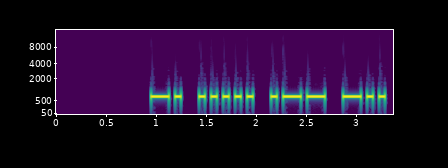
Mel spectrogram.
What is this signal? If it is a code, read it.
Morse code, heard as a keyed tone, about 20 wpm, 700 Hz. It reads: N5WD
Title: USA Call Signs - 5 Characters - 6x Character Spacing - 20wpm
